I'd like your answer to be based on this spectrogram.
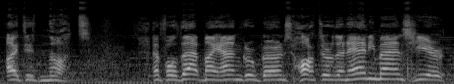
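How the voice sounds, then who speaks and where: A man's voice: high-pitched, steady tone, moderate pace, creaky, bright, forceful tone, heavily acted. A man playing a proud, fiery Viking prince in a video game, giving commanding, formal speeches to his clan. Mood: resolute. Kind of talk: dramatic video game cutscene oratory. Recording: long reverberant hall, music behind.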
